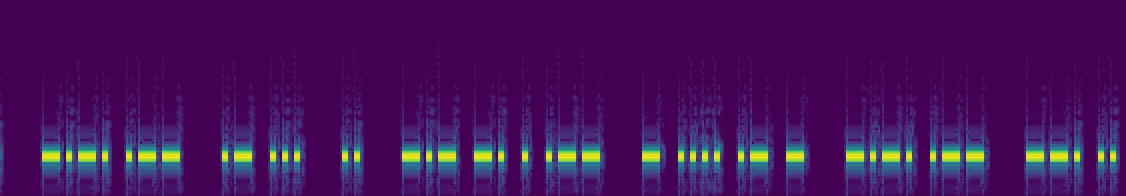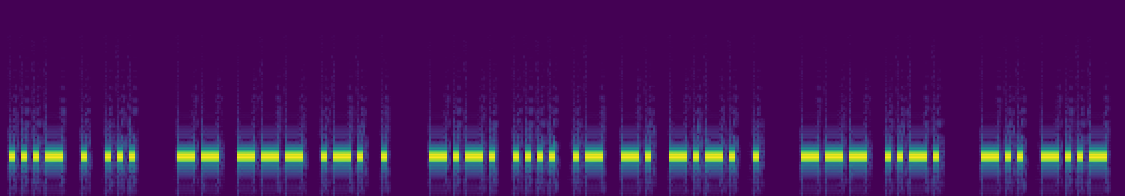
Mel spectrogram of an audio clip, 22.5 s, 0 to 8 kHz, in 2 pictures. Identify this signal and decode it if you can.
Morse code, heard as a keyed tone, about 20 wpm, 610 Hz. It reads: CW AS I KNEW THAT CW GIVES MORE CHANCE OF DX
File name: 2012-01-mp3 / n05-CAME BACK TO HAM RADIO AFTER 30 YEARS OF INTERVAL-20wpm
